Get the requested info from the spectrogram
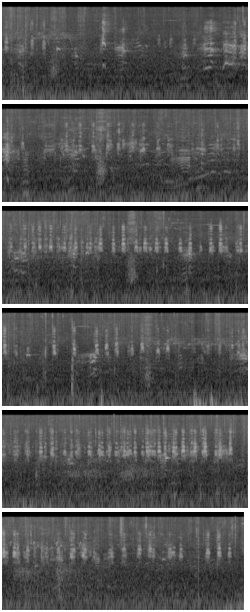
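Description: Birds calling, with many short, rapid calls that grow denser in the second half, over a low rumble.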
